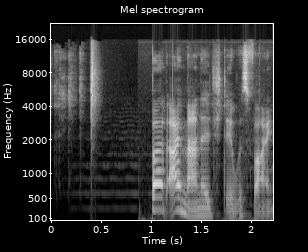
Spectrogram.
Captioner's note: scissors snipping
